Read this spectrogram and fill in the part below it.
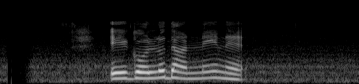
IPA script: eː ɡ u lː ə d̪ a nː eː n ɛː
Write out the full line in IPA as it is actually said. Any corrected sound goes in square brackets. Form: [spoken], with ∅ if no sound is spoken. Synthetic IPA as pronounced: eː ɡ [o] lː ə d̪ a nː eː n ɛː

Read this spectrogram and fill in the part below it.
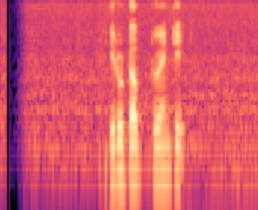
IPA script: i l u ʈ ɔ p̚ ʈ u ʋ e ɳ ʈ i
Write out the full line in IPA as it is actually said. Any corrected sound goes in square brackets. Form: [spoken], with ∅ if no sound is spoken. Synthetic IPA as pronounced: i [ɾ] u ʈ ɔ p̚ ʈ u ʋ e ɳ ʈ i

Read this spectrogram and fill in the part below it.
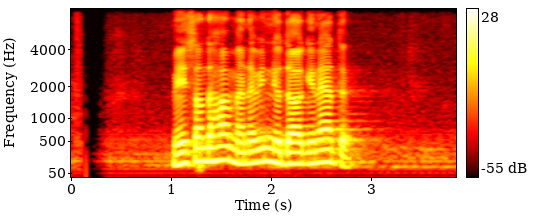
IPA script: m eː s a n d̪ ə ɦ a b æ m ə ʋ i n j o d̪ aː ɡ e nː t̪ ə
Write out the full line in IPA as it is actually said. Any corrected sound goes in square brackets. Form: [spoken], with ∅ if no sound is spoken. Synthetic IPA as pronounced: m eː s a n d̪ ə ɦ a [m] æ [n] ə ʋ i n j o d̪ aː ɡ e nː t̪ ə

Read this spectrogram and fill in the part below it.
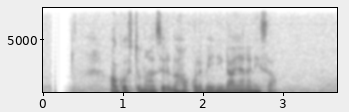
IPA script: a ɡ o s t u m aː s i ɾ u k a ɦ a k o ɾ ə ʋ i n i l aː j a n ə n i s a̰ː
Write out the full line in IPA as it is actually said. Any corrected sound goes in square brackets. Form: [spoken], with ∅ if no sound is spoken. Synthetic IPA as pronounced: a ɡ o s t u m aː s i ɾ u [ɡ] a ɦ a k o [l] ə ʋ [e] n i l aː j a n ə n i s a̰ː

